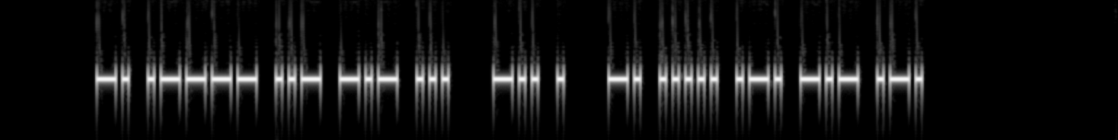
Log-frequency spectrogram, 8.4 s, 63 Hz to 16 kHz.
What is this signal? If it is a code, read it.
Morse code, heard as a keyed tone, about 25 wpm, 700 Hz. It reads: N1UKS DE N5RKR
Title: USA Callsign DE Callsign - 5 Characters - 25wpm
